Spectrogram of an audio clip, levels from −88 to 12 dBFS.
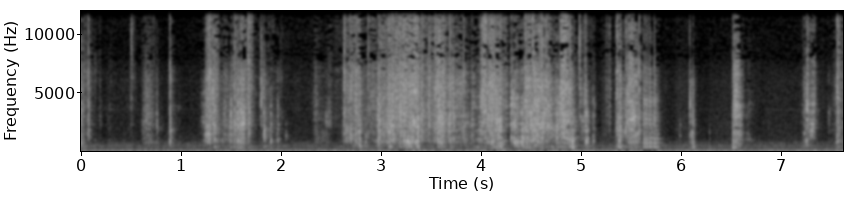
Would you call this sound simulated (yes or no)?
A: no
